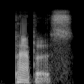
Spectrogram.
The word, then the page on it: pappus: British English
